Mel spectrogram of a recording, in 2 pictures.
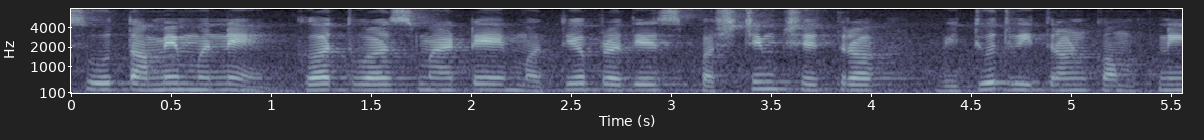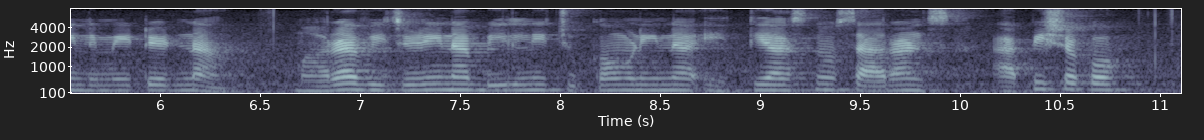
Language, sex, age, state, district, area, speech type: Gujarati, female, 45-60, Gujarat, Surat, urban, read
